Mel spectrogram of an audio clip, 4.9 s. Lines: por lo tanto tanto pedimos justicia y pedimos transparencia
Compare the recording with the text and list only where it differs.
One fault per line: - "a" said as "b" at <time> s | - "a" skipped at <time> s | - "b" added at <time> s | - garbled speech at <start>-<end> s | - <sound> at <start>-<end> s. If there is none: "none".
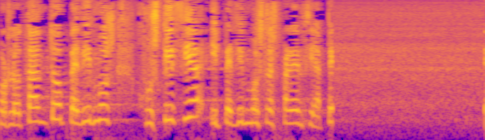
- "tanto" skipped at 0.6 s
